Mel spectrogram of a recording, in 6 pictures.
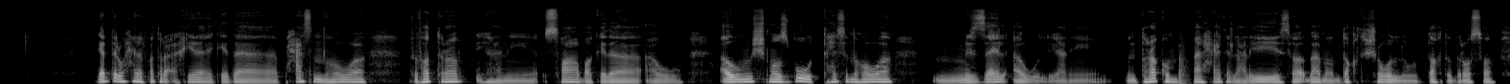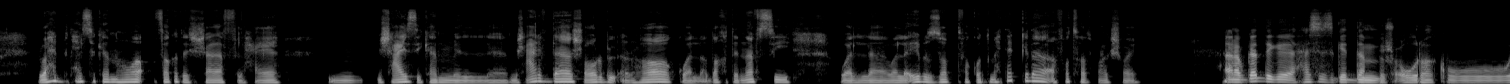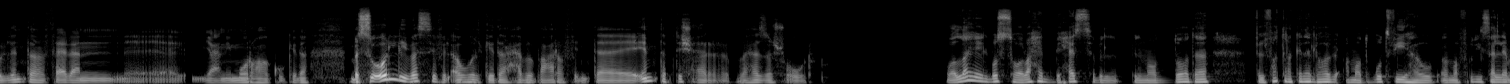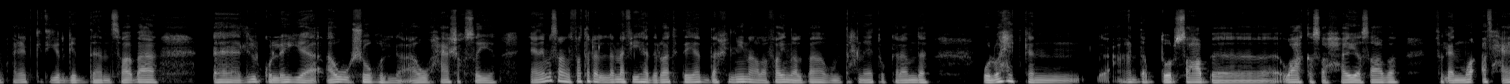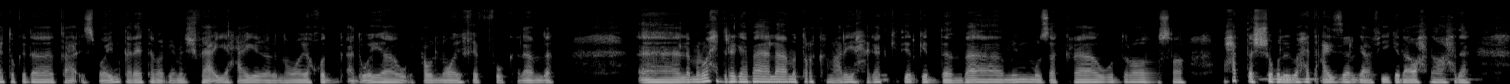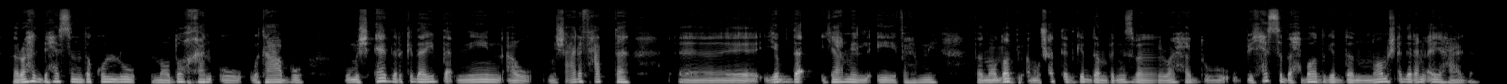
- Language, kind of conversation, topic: Arabic, advice, إزاي أعبّر عن إحساسي بالتعب واستنزاف الإرادة وعدم قدرتي إني أكمل؟
- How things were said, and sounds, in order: in English: "Final"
